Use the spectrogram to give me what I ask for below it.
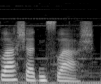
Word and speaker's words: etten: And the past participle is /ed and /.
